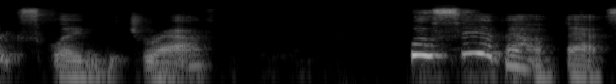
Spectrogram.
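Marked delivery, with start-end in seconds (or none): 2.0-3.1 high, stubborn little voice; defiant child; determined. A narrator's reading. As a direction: refuse to be told no. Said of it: "said Portly".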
